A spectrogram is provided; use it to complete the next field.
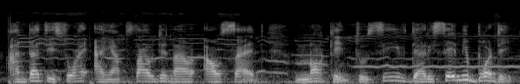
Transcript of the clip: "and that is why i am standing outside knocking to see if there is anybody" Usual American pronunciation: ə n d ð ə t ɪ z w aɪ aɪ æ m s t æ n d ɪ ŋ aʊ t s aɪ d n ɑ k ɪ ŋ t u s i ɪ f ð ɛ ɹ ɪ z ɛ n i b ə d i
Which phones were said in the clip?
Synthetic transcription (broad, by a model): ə n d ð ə t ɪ s w aɪ aɪ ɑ m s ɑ l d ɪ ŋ aʊ t s aɪ d n ɑ k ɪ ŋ t u s i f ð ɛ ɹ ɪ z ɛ n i b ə d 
